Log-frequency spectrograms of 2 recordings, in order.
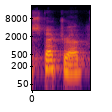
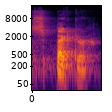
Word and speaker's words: SPCTRE: and as far as the ghost hunting group spectra how did it first begin like how did spectra first start off well first of all we pronounce it Spectre Oh Spectre yes no no that's okay that's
